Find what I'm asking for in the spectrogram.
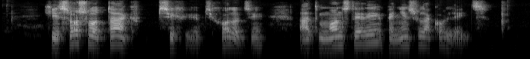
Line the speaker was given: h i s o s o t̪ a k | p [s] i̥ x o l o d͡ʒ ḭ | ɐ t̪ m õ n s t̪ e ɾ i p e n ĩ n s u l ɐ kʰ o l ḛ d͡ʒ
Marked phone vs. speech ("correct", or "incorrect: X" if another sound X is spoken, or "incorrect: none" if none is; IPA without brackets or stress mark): correct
